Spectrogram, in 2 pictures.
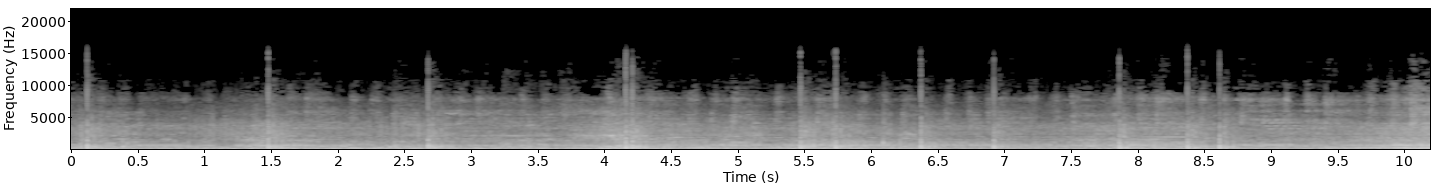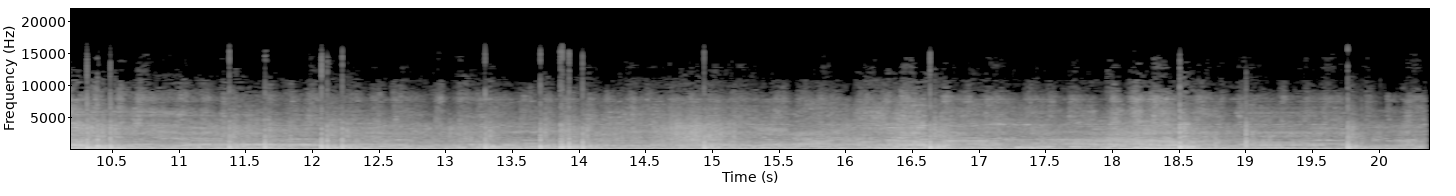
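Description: Aerial fireworks shells bursting overhead in an irregular string of sharp bangs, about one or two a second, with a crowd's voices beneath.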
